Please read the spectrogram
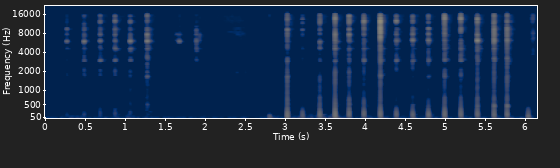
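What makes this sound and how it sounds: Fingernails tap and click on the black-and-white plastic handle of a round styling brush and flick its bristles. Faint, soft ticks in the first half give way to a steady run of louder, sharp, dry clicks from about three seconds on. Each click is brief and bright with almost no ring.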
